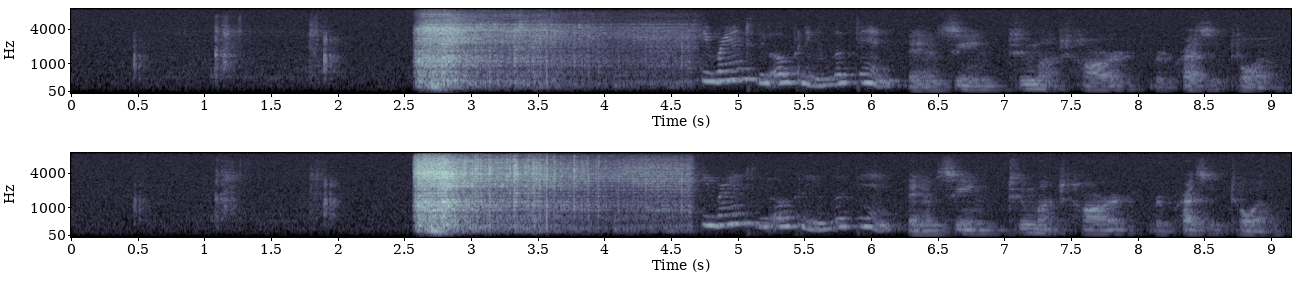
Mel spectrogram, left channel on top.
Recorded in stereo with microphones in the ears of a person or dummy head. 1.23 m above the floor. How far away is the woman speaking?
About 4.5 m.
